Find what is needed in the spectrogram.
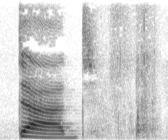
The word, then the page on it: dad: British English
